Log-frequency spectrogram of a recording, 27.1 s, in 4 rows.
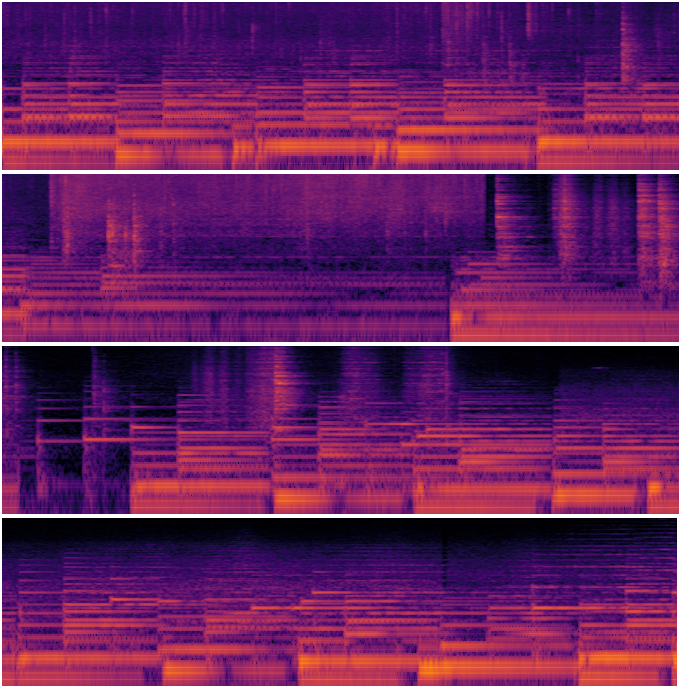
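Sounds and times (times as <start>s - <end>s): batter sizzling in a frying pan: 0.0s - 13.2s
background music: 0.0s - 27.0s
spatula scraping a pan: 11.7s - 13.6s, 15.3s - 18.2s.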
